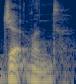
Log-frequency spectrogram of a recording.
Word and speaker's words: Zetland: them were interested especially Lord zetland other pronounced Lord jetland and he had some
